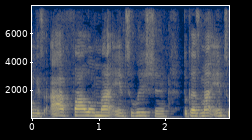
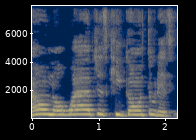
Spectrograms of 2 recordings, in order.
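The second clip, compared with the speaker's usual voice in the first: mock crying; 6 semitones higher, 3 dB louder than usual. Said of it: "be sitting up in the house crying".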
